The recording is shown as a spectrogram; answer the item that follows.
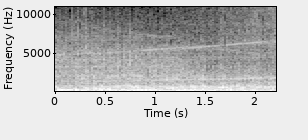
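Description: Television news theme music with deep bass notes, overlaid by a rising swoosh sound effect.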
